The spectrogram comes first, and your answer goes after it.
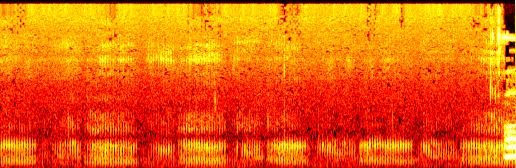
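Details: House cat lounging on a couch before dinner purrs loudly and evenly, a low throbbing rumble in regular breath-length bursts, about seven cycles, ending with a sudden handling noise.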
